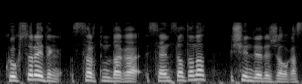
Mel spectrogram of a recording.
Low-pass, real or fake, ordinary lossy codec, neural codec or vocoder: 7.2 kHz; real; none; none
